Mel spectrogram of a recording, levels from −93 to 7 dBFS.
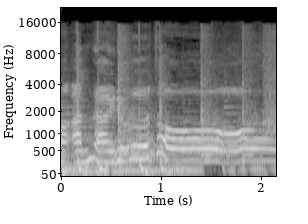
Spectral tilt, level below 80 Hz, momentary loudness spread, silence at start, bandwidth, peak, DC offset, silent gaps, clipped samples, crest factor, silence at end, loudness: -5.5 dB/octave; -28 dBFS; 1 LU; 0 s; 16 kHz; 0 dBFS; under 0.1%; none; under 0.1%; 12 dB; 0 s; -13 LUFS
